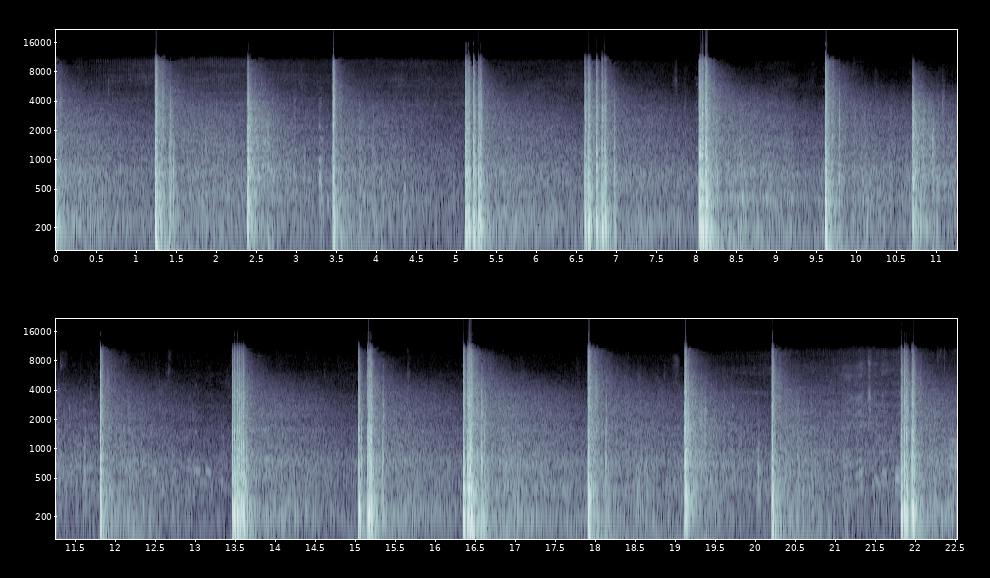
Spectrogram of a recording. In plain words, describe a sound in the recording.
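Fireworks crackle and fizz after the bursts.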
